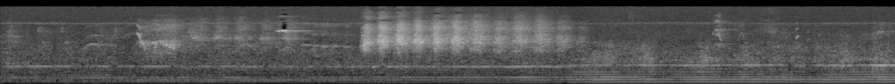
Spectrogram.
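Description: A bird gives a rapid chattering call of about seven notes a second, lasting some two seconds mid-way, with a few short chirps before it. A steady low hum of several tones runs underneath and grows a little louder near the end.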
